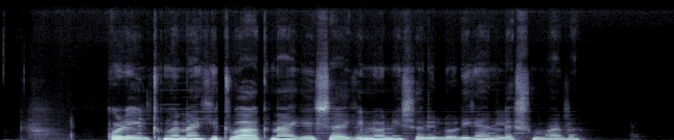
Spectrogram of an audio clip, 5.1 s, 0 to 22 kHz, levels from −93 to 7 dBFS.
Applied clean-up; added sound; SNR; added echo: neural mask model DeepFilterNet 3.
